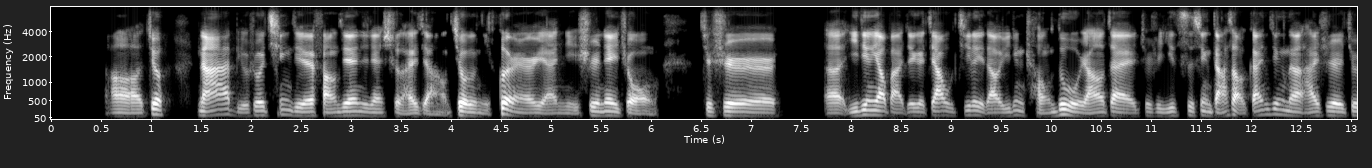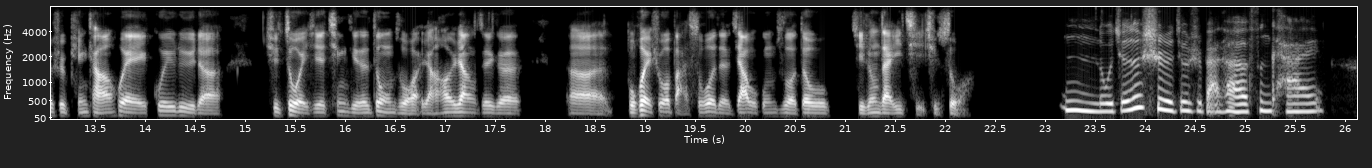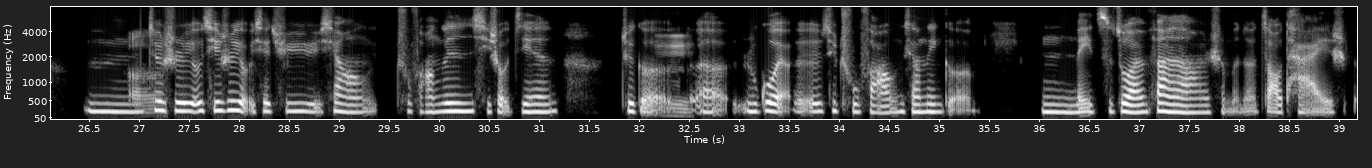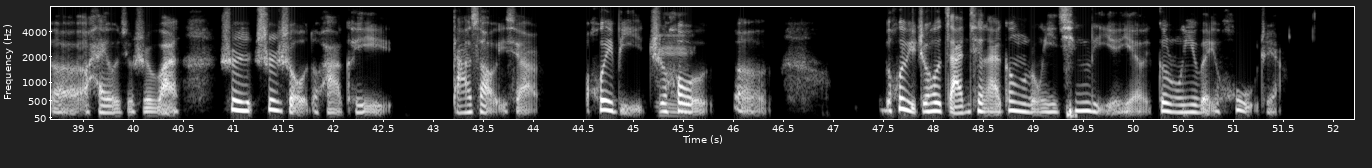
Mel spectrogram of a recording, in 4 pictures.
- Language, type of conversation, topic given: Chinese, podcast, 在家里应该怎样更公平地分配家务？
- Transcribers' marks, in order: other background noise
